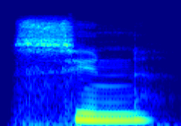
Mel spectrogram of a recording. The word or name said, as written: sun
